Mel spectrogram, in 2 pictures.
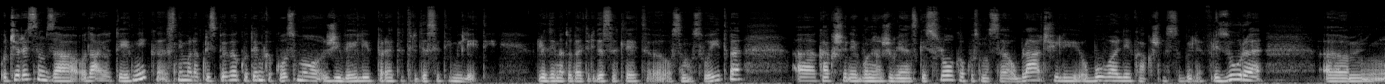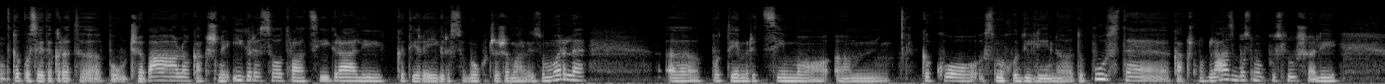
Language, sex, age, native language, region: Slovenian, female, 30-49, Slovenian, Central Slovenia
